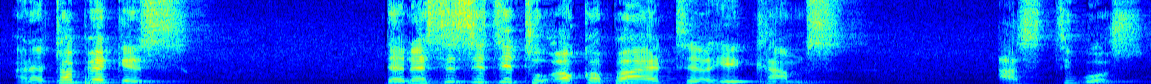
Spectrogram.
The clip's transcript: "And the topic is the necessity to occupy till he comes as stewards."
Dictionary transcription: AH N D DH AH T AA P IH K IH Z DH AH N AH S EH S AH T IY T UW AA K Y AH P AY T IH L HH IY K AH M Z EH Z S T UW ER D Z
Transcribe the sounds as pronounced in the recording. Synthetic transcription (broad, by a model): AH N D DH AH T AA P IH K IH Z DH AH N AH S EH S AH T IY T UW AA K Y AH P AY T IH L HH IY K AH M S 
